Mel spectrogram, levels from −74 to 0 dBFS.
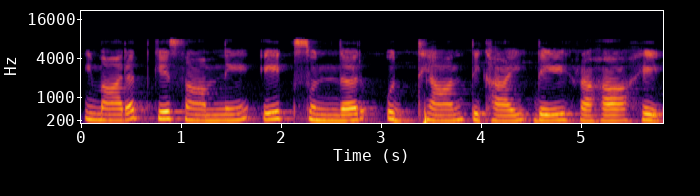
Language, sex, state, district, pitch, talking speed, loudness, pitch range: Hindi, female, Madhya Pradesh, Dhar, 205 Hz, 105 wpm, -17 LUFS, 195-230 Hz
